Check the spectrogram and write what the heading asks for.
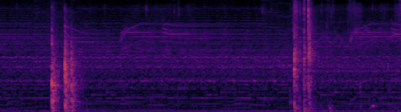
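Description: Background music, with two sets of sharp knocks, a pair about a second in and a cluster a little past four seconds, from a glass dish being handled and set down on the table.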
